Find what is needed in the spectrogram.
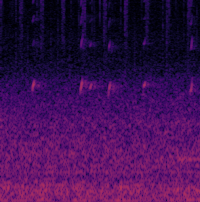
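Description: Marker pen squeaking against a whiteboard while writing: about six short, high squeaks at uneven intervals.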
